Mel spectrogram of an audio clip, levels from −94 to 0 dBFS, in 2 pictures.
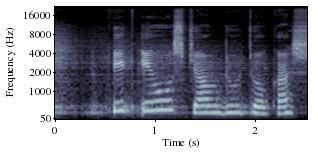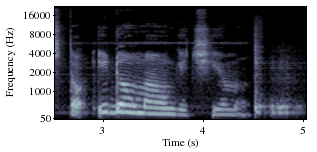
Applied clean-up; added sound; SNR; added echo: neural mask model RNNoise.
